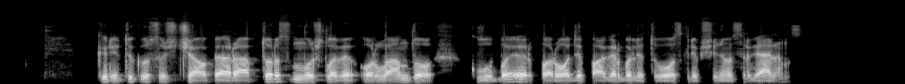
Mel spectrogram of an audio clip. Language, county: Lithuanian, Utena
